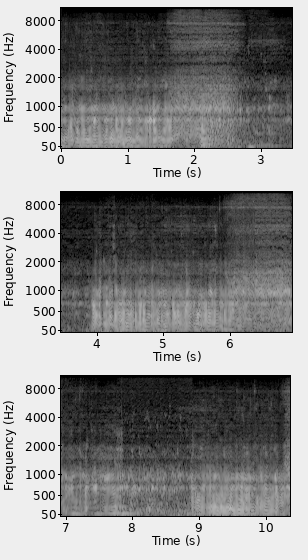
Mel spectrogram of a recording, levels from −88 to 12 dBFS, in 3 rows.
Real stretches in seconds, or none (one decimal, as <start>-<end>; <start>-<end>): 2.2-3.1; 7.8-8.9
